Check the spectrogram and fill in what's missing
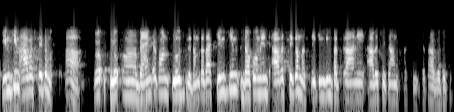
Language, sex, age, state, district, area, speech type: Sanskrit, male, 18-30, Bihar, Madhubani, rural, conversation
